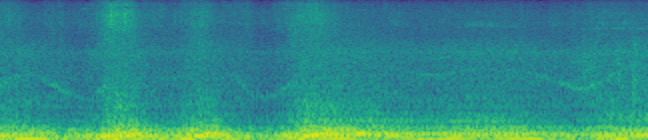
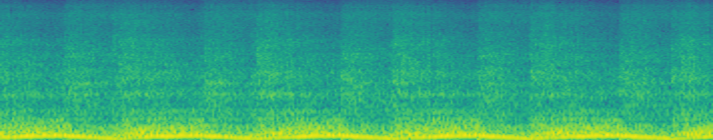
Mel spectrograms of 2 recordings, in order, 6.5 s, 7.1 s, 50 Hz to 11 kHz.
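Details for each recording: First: Toyota 1UZ V8 in a Ford Falcon with newly finished glass-pack exhaust: deep even rumble swelling on each throttle blip and settling smoothly, no knocks; normal V8 exhaust. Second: 1UZ V8 swapped Ford Falcon on first drive, warm (temperature about 160, radiator warm), smoke from manifold wrap: idle surges up and dips roughly every 1.5 seconds without settling; owner unsure of cause, stuck-open idle air control valve.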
